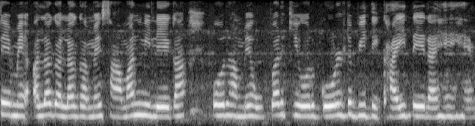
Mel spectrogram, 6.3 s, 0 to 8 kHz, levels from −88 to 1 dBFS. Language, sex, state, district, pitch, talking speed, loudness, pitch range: Hindi, female, Chhattisgarh, Bilaspur, 245 Hz, 170 wpm, -13 LUFS, 230-255 Hz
